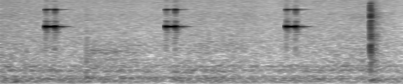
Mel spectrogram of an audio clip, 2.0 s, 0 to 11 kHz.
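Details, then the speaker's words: ZX Spectrum Plus with 8.8 V feed: three very quiet high beeps about two-thirds of a second apart over near silence; emitter pin of the audio transistor shows only a tiny ripple, faint speaker beep, transistor suspected. "Just a little tiny ripple every now and then. I think that's the faint beep you can hear."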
